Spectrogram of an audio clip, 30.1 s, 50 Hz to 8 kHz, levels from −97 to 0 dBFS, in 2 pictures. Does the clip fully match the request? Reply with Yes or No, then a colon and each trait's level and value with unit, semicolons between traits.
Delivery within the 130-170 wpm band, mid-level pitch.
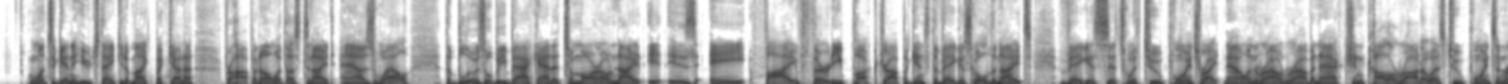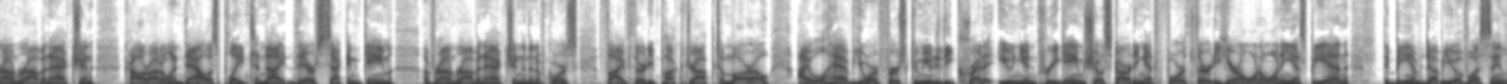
No: average, 195 wpm; medium, 160 Hz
